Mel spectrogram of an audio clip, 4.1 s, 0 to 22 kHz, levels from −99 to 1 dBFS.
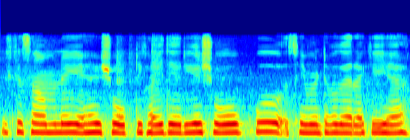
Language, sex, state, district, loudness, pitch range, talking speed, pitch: Hindi, female, Uttar Pradesh, Lalitpur, -12 LUFS, 235-245 Hz, 190 wpm, 235 Hz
